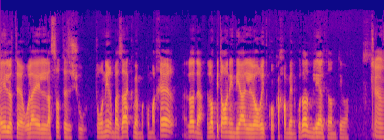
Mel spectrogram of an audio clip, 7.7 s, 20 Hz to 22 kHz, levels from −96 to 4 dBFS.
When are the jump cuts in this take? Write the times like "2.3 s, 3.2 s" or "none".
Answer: 4.1 s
